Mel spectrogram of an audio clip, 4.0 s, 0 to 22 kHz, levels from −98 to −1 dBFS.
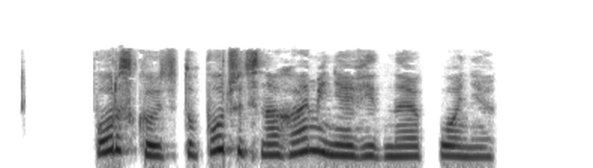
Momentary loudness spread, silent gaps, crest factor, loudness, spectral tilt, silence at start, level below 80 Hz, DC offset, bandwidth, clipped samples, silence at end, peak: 7 LU; 2.82-2.92 s; 16 dB; -21 LUFS; -4 dB/octave; 0.65 s; -66 dBFS; under 0.1%; 7.8 kHz; under 0.1%; 0.7 s; -6 dBFS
